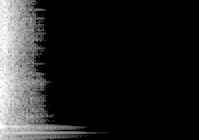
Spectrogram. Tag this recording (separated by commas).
Snare drum, Musical instrument, Music, Percussion, Drum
